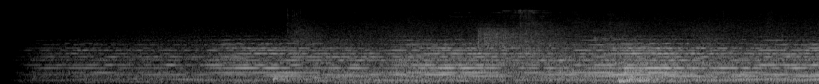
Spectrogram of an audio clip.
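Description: Church bells ringing, many tones overlapping and hanging on, fading in over the first second and growing steadily louder.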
